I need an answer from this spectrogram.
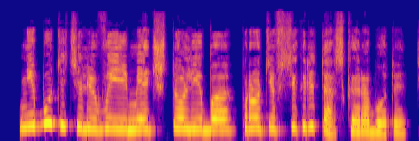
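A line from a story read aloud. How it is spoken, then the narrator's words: Kind, encouraging question. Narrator (Russian): спросила Агнеса таким ласковым, подбадривающим голосом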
